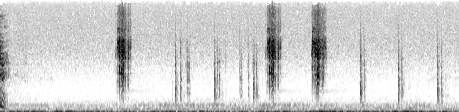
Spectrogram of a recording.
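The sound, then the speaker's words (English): Scattered sharp clicks, a few louder and fuller, others quick and thin, spaced irregularly over a steady low rumble, like a camera shutter being fired now and then inside a house. “Seven minutes pass with footsteps, camera clicks, and …'s cough the only sounds.”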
